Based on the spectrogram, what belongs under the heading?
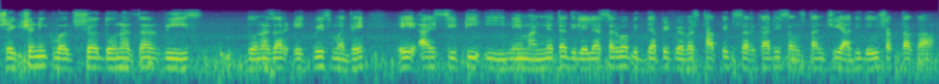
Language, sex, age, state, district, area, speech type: Marathi, male, 30-45, Maharashtra, Thane, urban, read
